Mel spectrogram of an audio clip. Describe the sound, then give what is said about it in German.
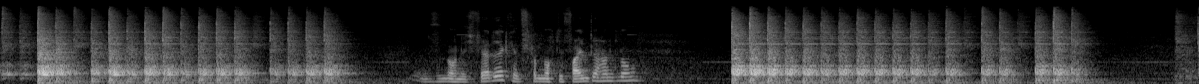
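Rapid, evenly spaced metallic clangs, like a hammer on an anvil, as electrical discharges (flashes) strike the counter-electrode, loud, in two sustained bursts separated by a short stretch of a man speaking. “Das ist das Geräusch, wenn der Blitz auf der Gegenelektrode einschlägt.”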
